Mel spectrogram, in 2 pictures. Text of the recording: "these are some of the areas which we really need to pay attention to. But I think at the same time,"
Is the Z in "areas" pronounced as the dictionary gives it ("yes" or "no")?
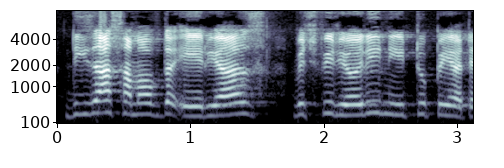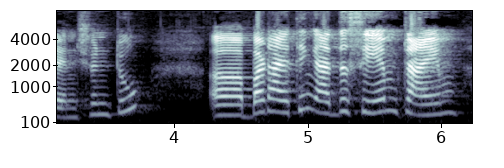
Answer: yes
